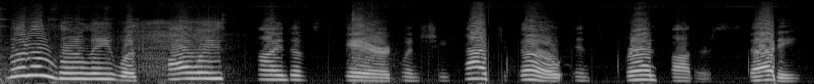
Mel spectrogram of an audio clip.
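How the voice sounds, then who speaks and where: Slow, lilting woman storybook narrator. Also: medium pitch, lively intonation, soft background music, poor audio. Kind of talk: scripted children's story narration.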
